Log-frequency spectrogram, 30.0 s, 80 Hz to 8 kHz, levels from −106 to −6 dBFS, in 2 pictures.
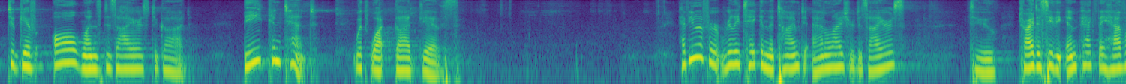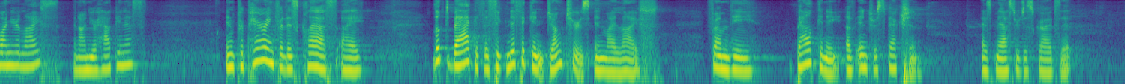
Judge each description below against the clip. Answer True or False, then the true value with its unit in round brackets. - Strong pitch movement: False (4.7 semitones)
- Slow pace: True (125 wpm)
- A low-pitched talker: False (190 Hz)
